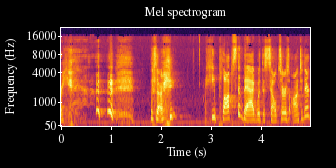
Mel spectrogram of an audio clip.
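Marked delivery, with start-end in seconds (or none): 0.3-1.4 high burst of giggles; giggling fit. Real, not acted. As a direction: break up laughing mid-sentence. Laughs while reading the letter.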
